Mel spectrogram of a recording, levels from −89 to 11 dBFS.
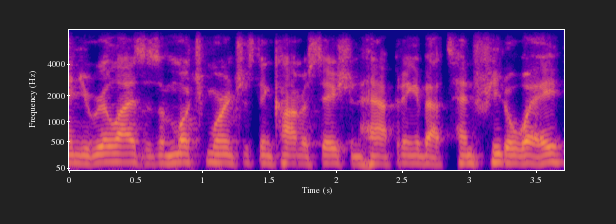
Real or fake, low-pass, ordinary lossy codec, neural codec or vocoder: fake; 7.2 kHz; Opus, 24 kbps; vocoder, 44.1 kHz, 80 mel bands, Vocos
